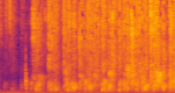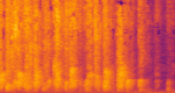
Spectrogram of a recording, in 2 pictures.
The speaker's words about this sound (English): I hope that applause was for me and not for Father Patrick, I'm sure.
